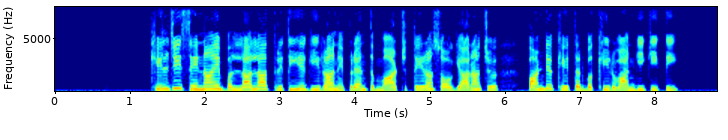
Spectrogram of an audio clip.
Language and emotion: Dogri, neutral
